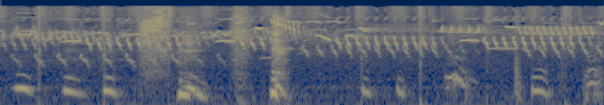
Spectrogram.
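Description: Birds chirping, with fast trills of high chirps over scattered lower calls.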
